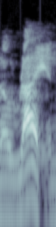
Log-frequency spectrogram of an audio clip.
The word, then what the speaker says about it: Orion: There are many ways to pronounce the Orion Nebula, but Orion is the only correct way.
